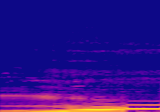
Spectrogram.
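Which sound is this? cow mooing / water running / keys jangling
cow mooing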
